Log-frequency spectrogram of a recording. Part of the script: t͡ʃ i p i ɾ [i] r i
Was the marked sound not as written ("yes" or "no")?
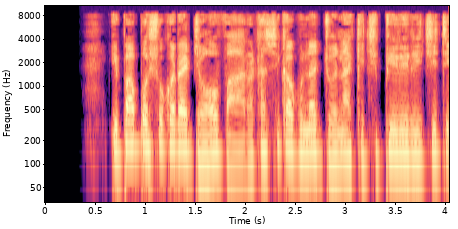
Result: no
